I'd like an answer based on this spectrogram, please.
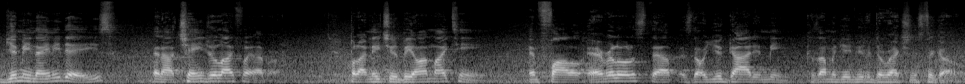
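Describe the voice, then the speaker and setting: A man speaks at a very fast pace in a medium pitch, with ordinary pitch variation. Noticeable background noise and audible room echo are present. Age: 60s. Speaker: bodybuilder and fitness coach. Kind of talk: interview. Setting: gym.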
